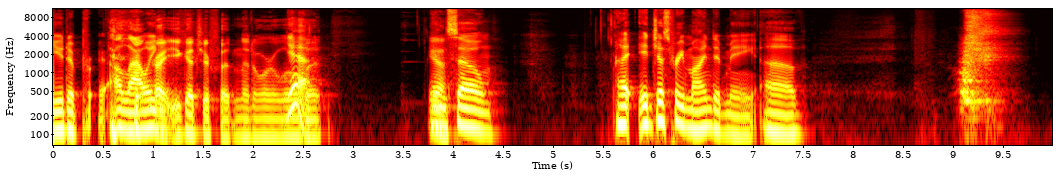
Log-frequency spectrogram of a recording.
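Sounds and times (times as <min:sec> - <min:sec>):
speech: 0:00.0 - 0:02.8, 0:03.8 - 0:04.5, 0:05.6 - 0:07.6
muted sneeze: 0:09.1 - 0:09.6.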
